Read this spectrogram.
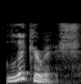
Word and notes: lickerish: British English

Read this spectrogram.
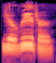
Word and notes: ureter: American English

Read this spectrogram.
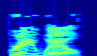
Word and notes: gray whale: British English

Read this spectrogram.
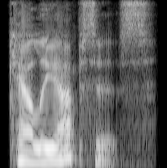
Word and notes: calliopsis: British English

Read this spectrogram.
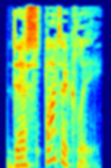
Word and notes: despotically: British English

